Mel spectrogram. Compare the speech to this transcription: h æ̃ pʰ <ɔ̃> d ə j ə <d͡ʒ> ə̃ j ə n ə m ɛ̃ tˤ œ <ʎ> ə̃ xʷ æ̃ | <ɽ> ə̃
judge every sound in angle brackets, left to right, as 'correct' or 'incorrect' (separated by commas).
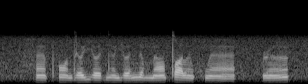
correct, incorrect, incorrect, incorrect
